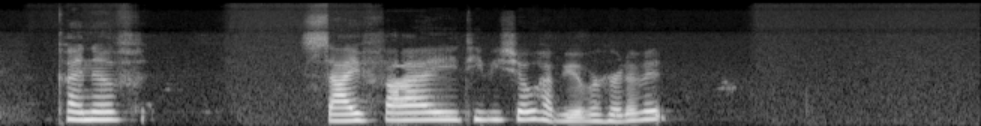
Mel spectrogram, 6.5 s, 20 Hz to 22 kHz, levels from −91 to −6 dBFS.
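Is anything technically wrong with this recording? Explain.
Yes. There is echo leak in two short spots: 0.00 to 0.21 s, and 4.80 to 4.92 s. Each is a faint delayed copy of the speech, arriving about 0.48 s late, roughly 40 dB below the main speech in the first instance and roughly 35 dB below it in the second. The likely cause is a far end playing the call over a loudspeaker whose echo canceller let residual pickup through and returned it. Both scraps are brief and quiet.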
